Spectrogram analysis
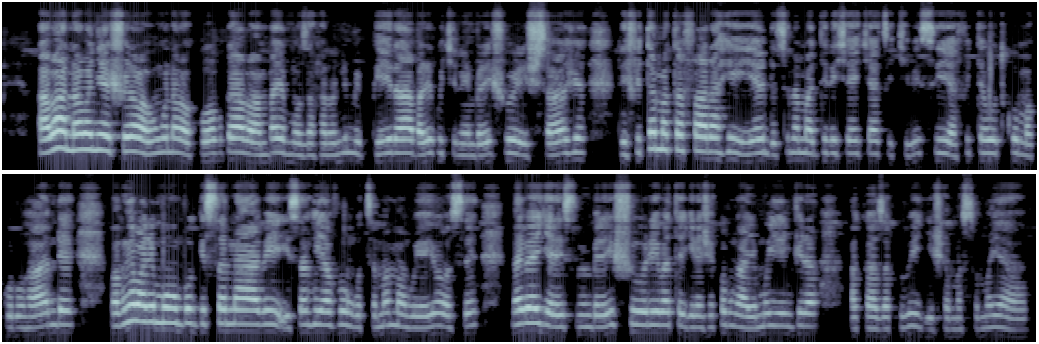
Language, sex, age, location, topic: Kinyarwanda, female, 18-24, Huye, education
